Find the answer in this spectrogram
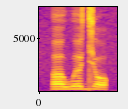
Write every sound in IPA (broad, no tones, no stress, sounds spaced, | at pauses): ɐ w ɘ dʲ ɔ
